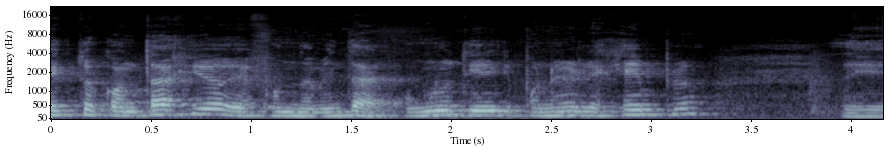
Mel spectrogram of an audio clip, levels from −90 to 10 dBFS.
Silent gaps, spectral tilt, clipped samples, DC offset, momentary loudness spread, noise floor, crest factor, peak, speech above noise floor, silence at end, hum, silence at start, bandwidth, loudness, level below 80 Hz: none; -8 dB/octave; under 0.1%; under 0.1%; 12 LU; -48 dBFS; 16 dB; -8 dBFS; 25 dB; 0 s; none; 0 s; 8.4 kHz; -23 LUFS; -56 dBFS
